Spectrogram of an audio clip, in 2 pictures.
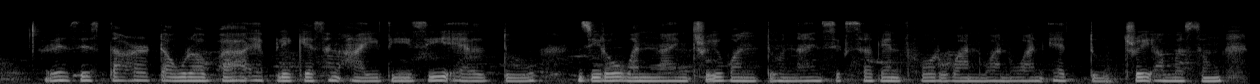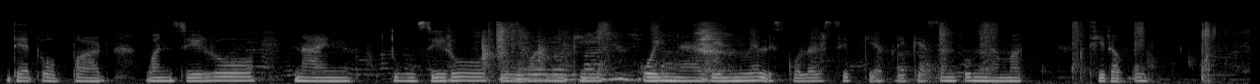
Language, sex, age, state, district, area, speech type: Manipuri, female, 45-60, Manipur, Churachandpur, urban, read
